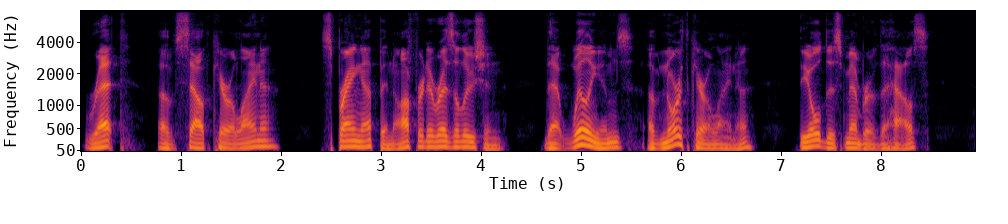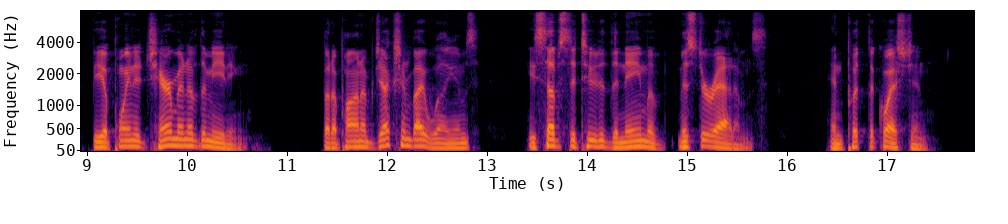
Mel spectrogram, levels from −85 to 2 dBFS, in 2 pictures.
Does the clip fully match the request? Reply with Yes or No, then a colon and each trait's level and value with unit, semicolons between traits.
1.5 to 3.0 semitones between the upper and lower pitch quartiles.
No: average, 4.8 semitones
